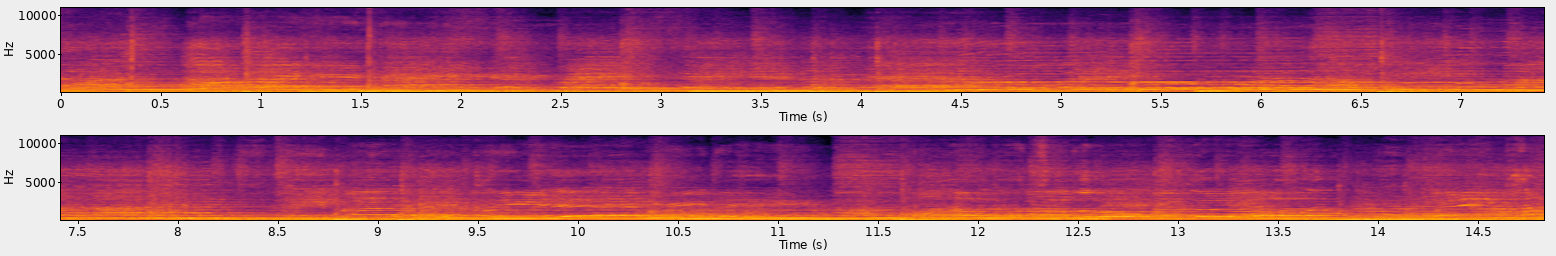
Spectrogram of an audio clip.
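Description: Gospel choir singing a song, led by a female soloist on a microphone, over sustained low instrumental notes and a steady beat.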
